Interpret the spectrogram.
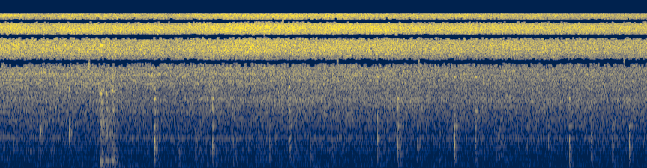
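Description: Diced tomatoes and onions sizzling in hot oil in a frying pan, a steady hiss, while a wooden spatula stirs and taps against the pan. A louder knock comes about two seconds in.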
